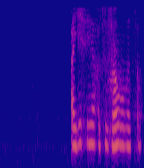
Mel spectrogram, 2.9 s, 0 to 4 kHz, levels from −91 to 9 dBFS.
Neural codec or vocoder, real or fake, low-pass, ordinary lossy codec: autoencoder, 44.1 kHz, a latent of 192 numbers a frame, MeloTTS; fake; 3.6 kHz; AAC, 16 kbps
